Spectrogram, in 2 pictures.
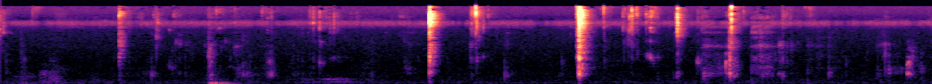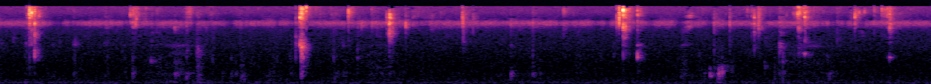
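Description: Close-up mouth sounds of a person eating yam in tomato sauce by hand: irregular chewing and lip smacks, the two loudest about four and six seconds in, over a faint steady high hiss.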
